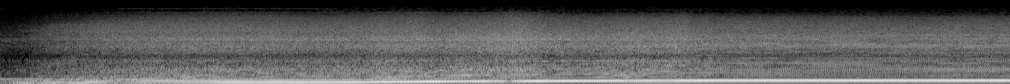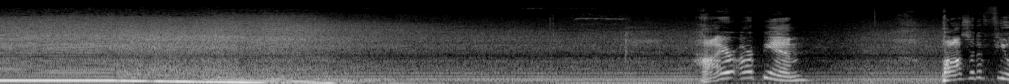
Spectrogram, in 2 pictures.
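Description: A 2000 Toyota Previa's 2.4-litre four-cylinder engine is revved up from idle over a few seconds, held at high RPM, then let drop back to a steady idle about two-thirds of the way through. At the raised RPM the engine runs lean: the fuel trims climb to about +20% as the computer adds fuel, which the mechanic puts down to fuel pressure or the mass airflow sensor.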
